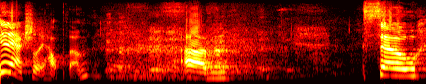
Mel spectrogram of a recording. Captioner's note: laughter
